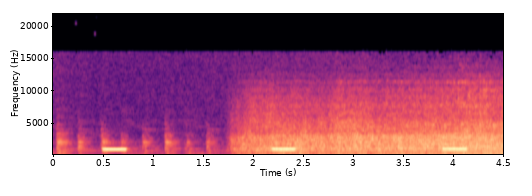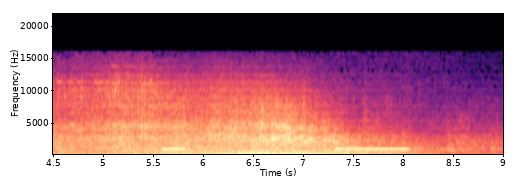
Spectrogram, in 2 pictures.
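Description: A car's reversing sensor beeps in short, evenly spaced tones over the steady hum of the engine and road noise from inside the vehicle as it slowly parks while dropping a child off at school.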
